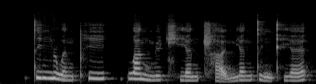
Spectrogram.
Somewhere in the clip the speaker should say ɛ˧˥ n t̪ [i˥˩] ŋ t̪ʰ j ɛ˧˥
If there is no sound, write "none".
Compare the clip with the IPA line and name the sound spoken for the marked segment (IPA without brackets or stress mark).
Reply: ḭ˨˩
